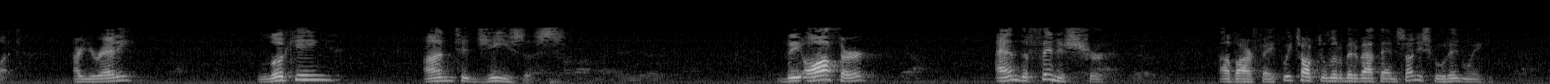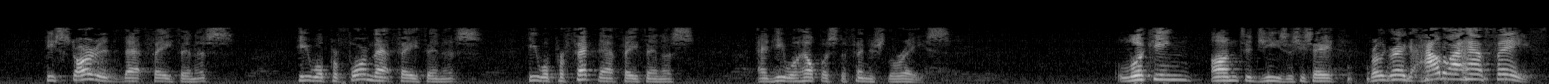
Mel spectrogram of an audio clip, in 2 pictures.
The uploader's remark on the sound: Ketha Heights Baptist Church ~ Live Broadcast.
